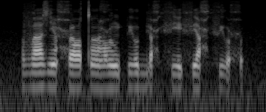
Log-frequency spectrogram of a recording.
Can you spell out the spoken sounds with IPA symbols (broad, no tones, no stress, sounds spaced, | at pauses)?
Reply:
v a z ẽ ħ ø tˤ ẽ ʕ ũ pʲ o bʲ œ ħ fʲ e fʲ a ħ fʲ u ħ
